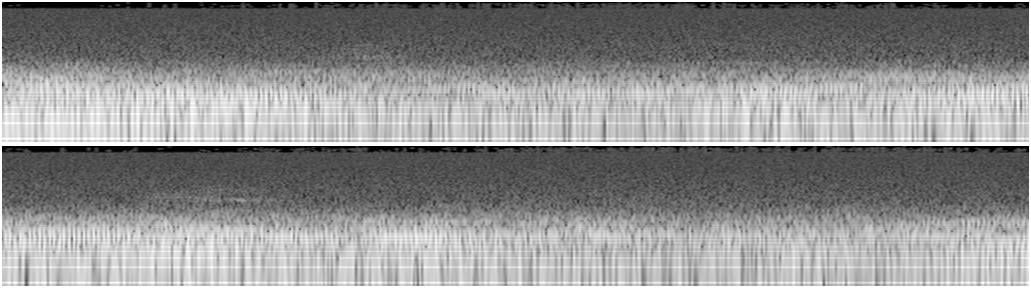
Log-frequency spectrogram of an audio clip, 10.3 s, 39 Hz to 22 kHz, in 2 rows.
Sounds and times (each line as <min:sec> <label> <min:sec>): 0:00.0 Lawn mowers 0:10.2
0:00.0 My dog settling down in the sun 0:10.2
0:00.0 Planes 0:10.2
0:00.0 automobiles 0:10.2
0:04.4 Birds 0:08.9
0:05.8 Distant shouts from the elementary school playground 0:06.7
